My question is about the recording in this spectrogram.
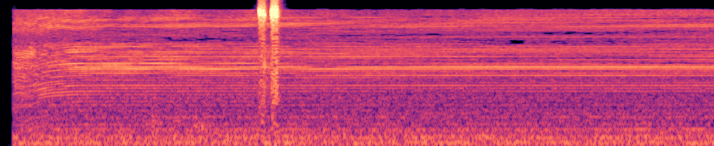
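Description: Electric hair clippers running with a steady high buzz. About two seconds in come two short, very loud, high-pitched blips.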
